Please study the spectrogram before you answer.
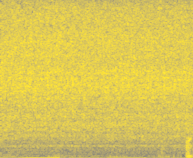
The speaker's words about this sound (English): So I've got some backing background effects. Can you hear those? Yeah, I can hear the sizzle.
